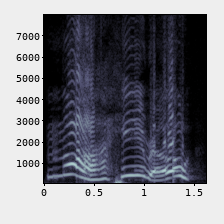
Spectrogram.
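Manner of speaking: loud, high, drawn-out swooning cry; adoring cheer. A narrator's reading. Dottie praises Titch after his hit, adoring cheer. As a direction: gush it at top pitch.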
